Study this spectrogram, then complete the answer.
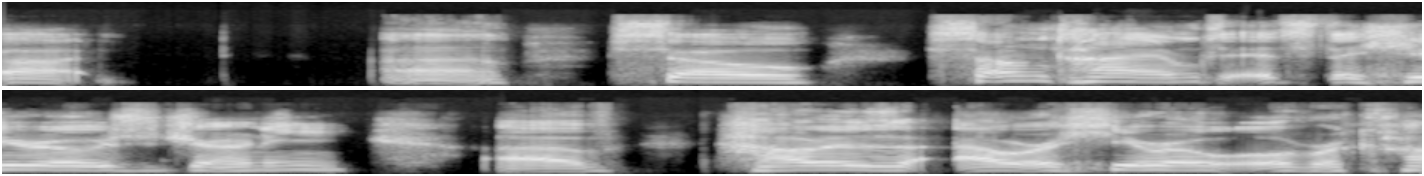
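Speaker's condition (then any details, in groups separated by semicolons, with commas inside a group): Cerebral palsy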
